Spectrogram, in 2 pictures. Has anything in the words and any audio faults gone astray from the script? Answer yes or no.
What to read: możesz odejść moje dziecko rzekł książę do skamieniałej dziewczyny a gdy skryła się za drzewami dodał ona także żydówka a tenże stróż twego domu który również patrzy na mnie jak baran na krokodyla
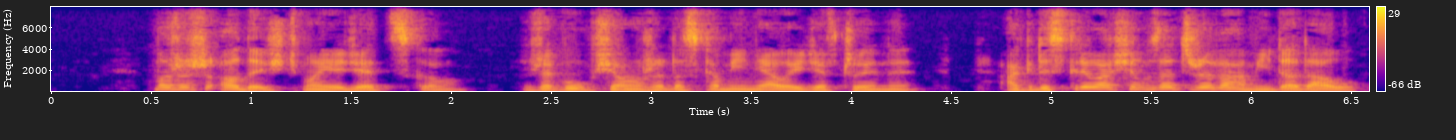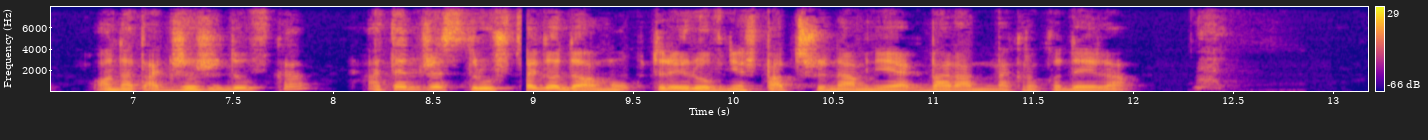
yes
